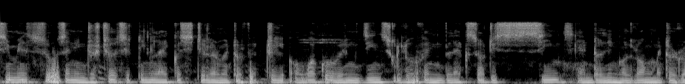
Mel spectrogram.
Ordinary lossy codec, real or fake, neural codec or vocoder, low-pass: none; real; none; 7.2 kHz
